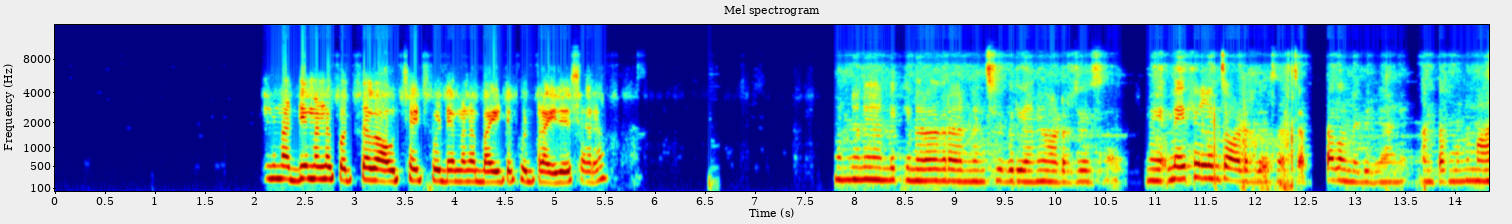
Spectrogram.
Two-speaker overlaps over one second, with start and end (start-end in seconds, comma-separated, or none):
none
